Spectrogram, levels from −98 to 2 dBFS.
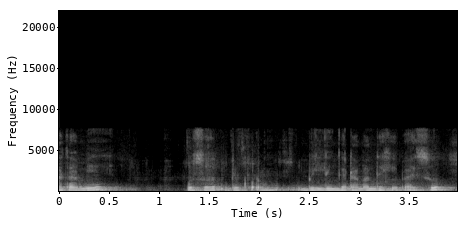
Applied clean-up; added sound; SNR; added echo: neural separator model SepFormer DNS4.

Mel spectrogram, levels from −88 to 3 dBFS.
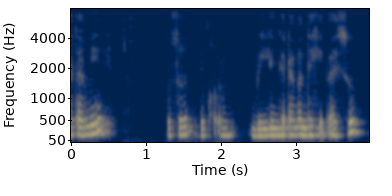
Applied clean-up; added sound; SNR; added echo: neural mask model DeepFilterNet 3.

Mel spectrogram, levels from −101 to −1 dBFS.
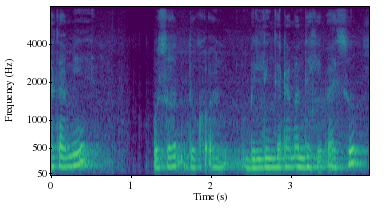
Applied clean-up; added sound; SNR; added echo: none; none; none; none.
